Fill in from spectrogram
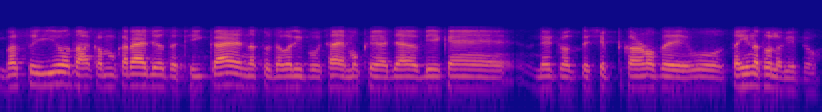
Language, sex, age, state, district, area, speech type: Sindhi, male, 60+, Gujarat, Kutch, urban, conversation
